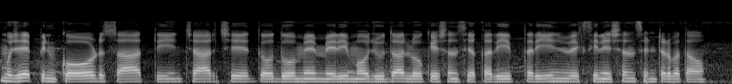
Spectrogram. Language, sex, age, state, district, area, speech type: Urdu, male, 18-30, Uttar Pradesh, Lucknow, urban, read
